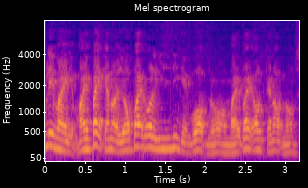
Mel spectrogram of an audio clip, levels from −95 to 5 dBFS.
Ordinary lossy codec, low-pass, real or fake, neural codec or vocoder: none; none; fake; codec, 16 kHz, 16 kbps, FunCodec, trained on LibriTTS, 50 frames a second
